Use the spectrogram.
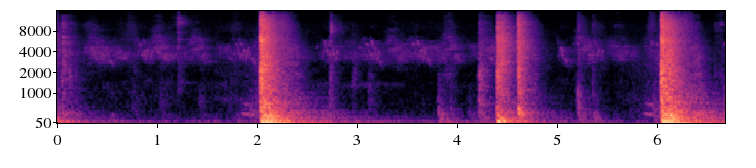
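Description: Three solid thuds of a VW Beetle door being pushed shut in a workshop, close and loud, with one slam doubled by a quick second knock and birds chirping faintly in the background.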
